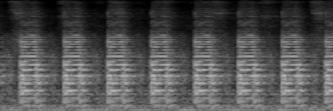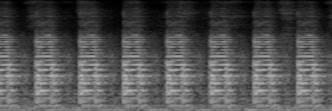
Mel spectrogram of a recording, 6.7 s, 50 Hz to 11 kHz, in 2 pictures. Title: MRI-Sounds Lower Spine, Philips 1.5T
